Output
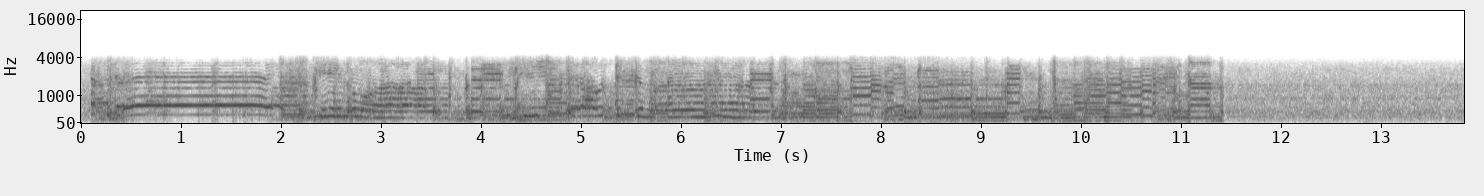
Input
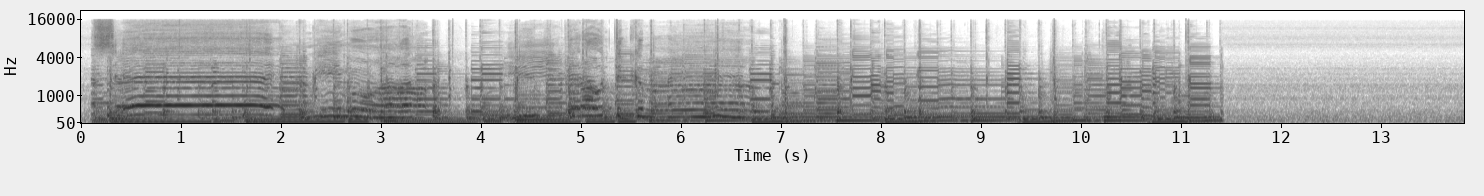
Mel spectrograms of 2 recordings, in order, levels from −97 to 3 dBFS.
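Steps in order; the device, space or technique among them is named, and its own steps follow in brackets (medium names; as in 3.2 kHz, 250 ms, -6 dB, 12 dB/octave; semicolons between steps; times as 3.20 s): 6.79–7.29 s: high-pass 160 Hz 24 dB/octave; dynamic bell 3.8 kHz, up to +4 dB, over -44 dBFS, Q 1.4; voicemail (band-pass 370–3000 Hz; compression 10:1, threshold -33 dBFS, peak gain reduction 17.5 dB; trim +5.5 dB; AMR-NB 7.4 kbps 8 kHz)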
